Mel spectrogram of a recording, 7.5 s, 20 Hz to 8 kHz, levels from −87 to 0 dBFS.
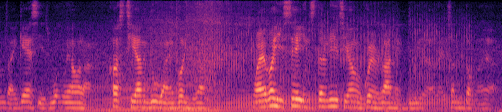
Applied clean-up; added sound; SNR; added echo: none; Motorcycle / Engine; 10 dB; none.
